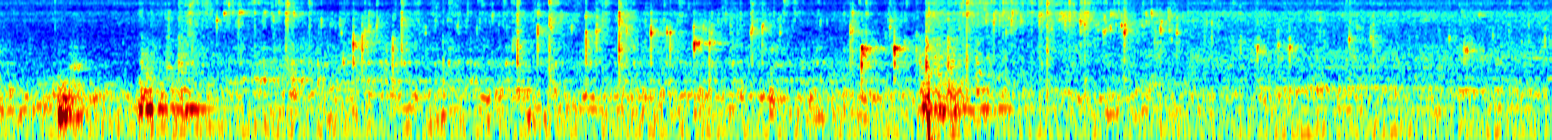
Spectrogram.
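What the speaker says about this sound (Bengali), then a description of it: "তেল গরম হয়ে গেছে, দিয়ে দেব আলুগুলো" Potatoes go into hot oil in a home kitchen, where they sputter and crackle with a busy, irregular sizzle that flares in bursts, heard up close at quiet level.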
